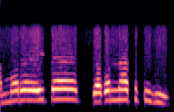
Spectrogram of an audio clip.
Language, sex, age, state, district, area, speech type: Odia, male, 45-60, Odisha, Khordha, rural, conversation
